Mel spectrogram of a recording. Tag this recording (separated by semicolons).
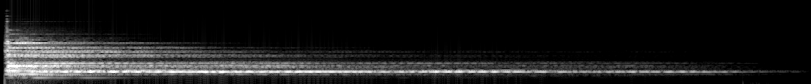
fear; gamesound; hit; horror; metallic; percussion; suspense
